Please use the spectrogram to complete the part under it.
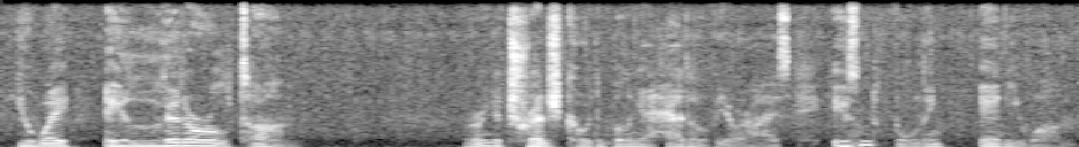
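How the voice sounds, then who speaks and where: A man's voice: medium pitch, lively intonation, moderate pace, lightly acted. A man playing a world-weary, exasperated detective with a dry, sardonic manner in a noir-parody audio drama. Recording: loud rain and thunder noise.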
